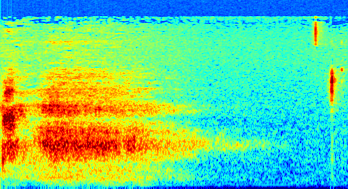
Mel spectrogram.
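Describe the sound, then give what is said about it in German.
A slow, deep breath during a guided breathing exercise: one long breathy rush of air, loud at first and gradually fading over about two seconds, followed by two faint brief clicks. “Noch ein letztes Mal tief einatmen, tief ausatmen.”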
